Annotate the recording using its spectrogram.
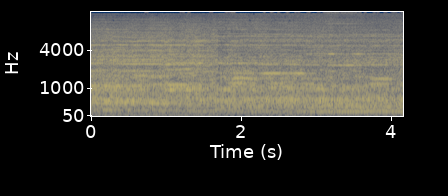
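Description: Circular saw blade cutting through a wooden board, a steady, rasping saw noise that cuts off suddenly.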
